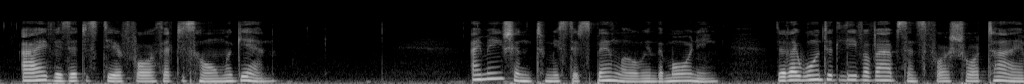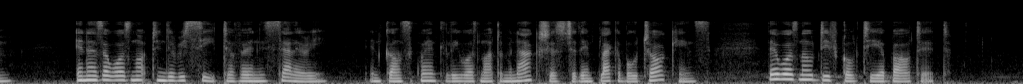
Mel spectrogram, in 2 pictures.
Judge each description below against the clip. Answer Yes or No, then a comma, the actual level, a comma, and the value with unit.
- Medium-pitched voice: Yes, medium, 155 Hz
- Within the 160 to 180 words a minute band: No, average, 150 wpm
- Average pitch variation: Yes, average, 4.8 semitones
